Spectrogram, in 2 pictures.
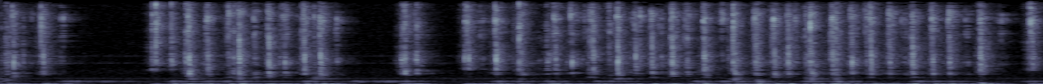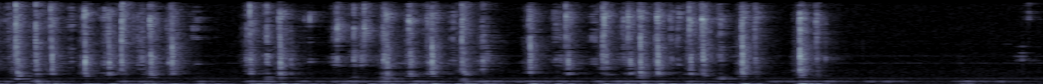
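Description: Typing on a computer keyboard: runs of rapid keystrokes broken by short pauses, over a faint steady hum.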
